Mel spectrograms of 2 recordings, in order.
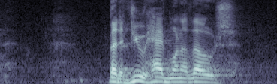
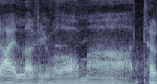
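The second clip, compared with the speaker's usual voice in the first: tender; 11 semitones lower, 7 dB quieter than usual. Shown as a demonstration. Saying I love you.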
